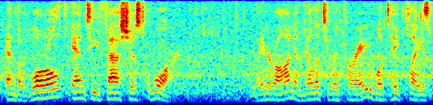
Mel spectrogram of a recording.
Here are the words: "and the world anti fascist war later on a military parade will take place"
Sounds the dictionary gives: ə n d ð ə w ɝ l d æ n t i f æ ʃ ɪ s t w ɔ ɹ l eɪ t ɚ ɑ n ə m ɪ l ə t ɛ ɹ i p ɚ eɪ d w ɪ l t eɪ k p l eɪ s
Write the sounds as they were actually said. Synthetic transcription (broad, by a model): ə n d ð ə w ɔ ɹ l æ n t i f æ ʃ ɪ s t w ɔ ɹ l eɪ t ɚ ɑ n ə m ɪ l ə t ɛ ɹ i p ɚ eɪ d w ɪ l t eɪ k p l eɪ s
